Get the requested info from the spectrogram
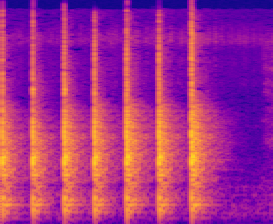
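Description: A quick, even series of seven sharp knocks, about four a second, each with a short ringing tail, stopping about a second and a half in.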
